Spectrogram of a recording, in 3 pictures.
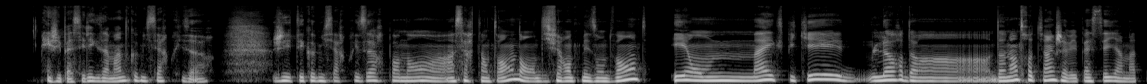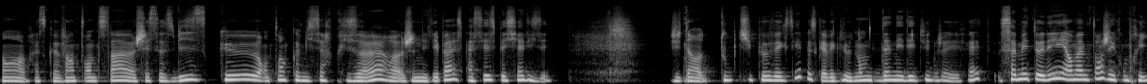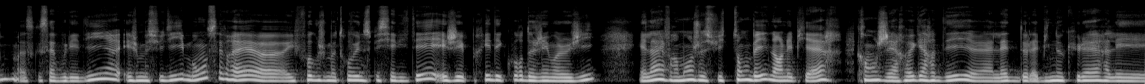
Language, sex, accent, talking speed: French, female, French, 215 wpm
